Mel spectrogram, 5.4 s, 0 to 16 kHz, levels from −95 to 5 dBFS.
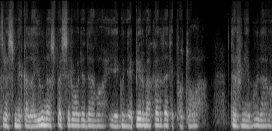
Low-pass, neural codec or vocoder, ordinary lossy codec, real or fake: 14.4 kHz; vocoder, 48 kHz, 128 mel bands, Vocos; Opus, 16 kbps; fake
